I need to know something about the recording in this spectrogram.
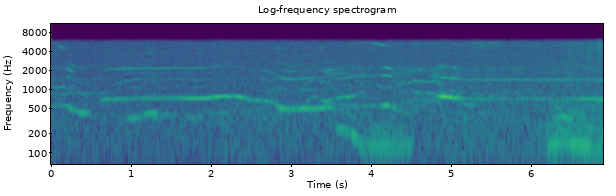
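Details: Zeus the dog howling: a long, steady, drawn-out tone that dips and slides, with shorter, lower wavering notes breaking in partway through.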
